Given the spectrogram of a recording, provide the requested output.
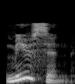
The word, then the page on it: mucin: British English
